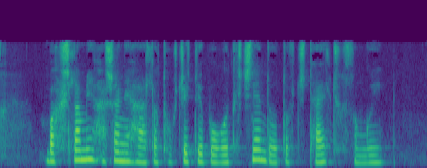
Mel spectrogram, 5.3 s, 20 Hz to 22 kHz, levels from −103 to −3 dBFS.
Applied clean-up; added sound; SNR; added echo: none; none; none; none.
